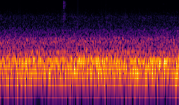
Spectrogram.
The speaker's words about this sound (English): The ambient sound is the rumble of the aeroplane. To be exact, we are now over the Labrador Sea.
